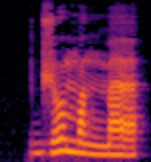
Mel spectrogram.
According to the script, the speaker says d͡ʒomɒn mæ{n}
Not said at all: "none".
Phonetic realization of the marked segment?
none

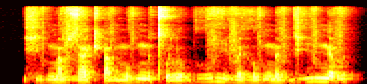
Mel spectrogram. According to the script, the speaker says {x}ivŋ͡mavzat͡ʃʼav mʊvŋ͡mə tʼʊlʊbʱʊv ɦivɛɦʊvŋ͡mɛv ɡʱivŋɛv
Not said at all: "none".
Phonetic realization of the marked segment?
x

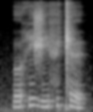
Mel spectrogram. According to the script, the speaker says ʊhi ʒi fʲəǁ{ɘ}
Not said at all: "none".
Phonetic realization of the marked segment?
ɘ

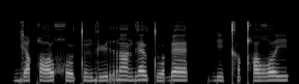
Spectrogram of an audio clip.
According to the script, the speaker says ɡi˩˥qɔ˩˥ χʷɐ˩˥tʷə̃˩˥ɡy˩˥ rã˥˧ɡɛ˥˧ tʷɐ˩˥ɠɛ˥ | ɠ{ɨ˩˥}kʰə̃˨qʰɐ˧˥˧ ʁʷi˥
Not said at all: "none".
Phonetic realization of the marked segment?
i˩˥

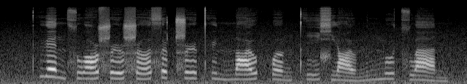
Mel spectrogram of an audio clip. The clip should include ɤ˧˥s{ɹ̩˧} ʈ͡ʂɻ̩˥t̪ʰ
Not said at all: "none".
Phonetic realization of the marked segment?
ɹ̩˧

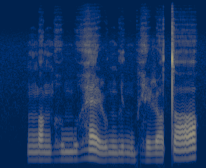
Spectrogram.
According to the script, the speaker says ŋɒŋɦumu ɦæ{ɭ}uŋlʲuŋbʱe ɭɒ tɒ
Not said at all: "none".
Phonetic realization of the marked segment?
ɭ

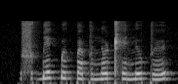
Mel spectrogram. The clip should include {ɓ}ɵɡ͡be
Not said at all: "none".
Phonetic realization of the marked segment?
f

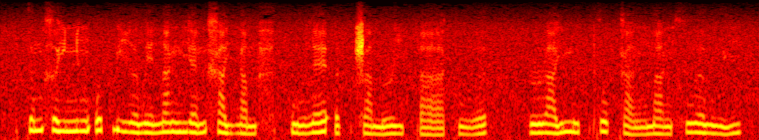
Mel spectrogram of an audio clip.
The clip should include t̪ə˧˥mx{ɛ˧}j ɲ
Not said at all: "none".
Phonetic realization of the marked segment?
ə˧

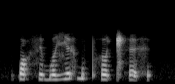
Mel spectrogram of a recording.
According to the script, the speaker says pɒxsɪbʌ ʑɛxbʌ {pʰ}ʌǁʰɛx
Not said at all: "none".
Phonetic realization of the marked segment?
pʰ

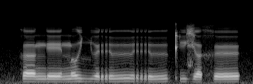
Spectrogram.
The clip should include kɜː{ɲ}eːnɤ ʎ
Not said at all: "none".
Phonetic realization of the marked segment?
ŋ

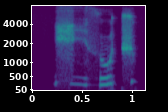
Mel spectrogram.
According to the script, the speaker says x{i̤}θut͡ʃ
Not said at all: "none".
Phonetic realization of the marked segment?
i̤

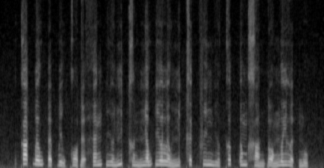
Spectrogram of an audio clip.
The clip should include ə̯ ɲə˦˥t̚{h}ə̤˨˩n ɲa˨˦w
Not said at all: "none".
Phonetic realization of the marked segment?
x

